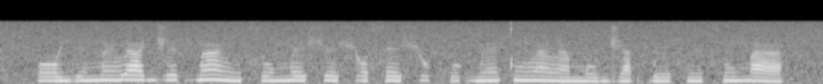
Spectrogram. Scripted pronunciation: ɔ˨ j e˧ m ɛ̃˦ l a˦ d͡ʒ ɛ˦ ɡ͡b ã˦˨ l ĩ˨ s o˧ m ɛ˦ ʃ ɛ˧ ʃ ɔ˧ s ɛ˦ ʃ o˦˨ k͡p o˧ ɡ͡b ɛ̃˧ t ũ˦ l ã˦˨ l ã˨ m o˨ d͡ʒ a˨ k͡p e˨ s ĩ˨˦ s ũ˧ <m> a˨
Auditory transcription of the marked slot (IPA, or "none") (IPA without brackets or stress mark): m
